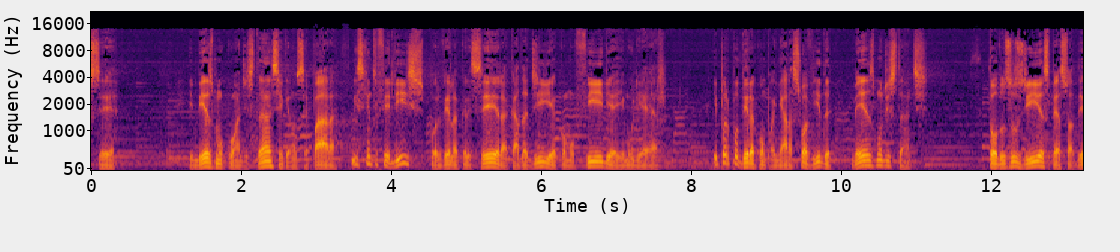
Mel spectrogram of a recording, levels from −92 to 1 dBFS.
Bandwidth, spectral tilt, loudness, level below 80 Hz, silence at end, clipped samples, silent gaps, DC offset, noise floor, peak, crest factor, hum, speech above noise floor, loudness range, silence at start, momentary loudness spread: 14 kHz; -3.5 dB/octave; -22 LUFS; -46 dBFS; 0 s; under 0.1%; none; under 0.1%; -47 dBFS; -2 dBFS; 20 dB; none; 25 dB; 3 LU; 0 s; 10 LU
